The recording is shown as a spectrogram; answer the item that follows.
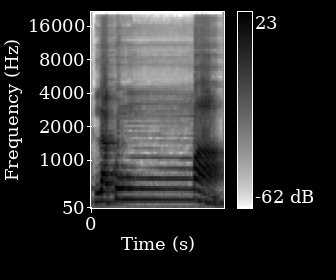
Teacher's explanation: মিম সাকিনের পরে যদি মিম আসে তাহলে মিম সাকিনকে পরের মিমের সাথে মিলিয়ে গুণনা করে পড়তে হবে, একালিফ পরিমাণ গুণনা করে, তাকে মিম সাকিনের ইদগাম বলে।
